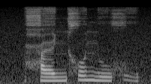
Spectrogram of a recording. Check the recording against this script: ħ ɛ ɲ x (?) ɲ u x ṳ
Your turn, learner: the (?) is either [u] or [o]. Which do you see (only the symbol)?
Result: o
